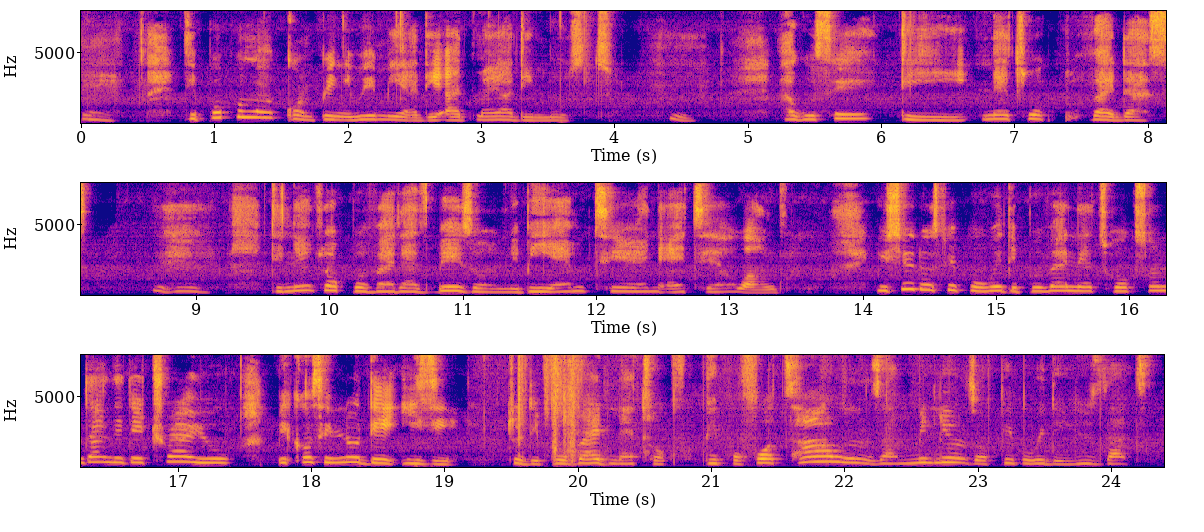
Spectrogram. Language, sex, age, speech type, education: Nigerian Pidgin, female, 15-29, spontaneous, tertiary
